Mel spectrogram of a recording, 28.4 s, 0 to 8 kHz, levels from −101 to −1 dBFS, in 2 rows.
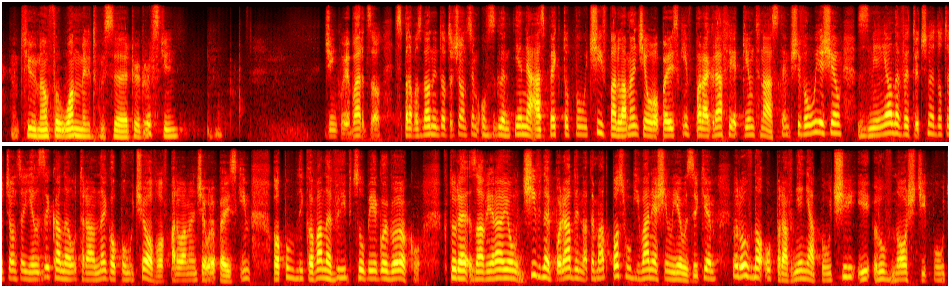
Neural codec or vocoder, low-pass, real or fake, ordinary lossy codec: codec, 16 kHz, 0.5 kbps, X-Codec, HuBERT features, trained on LibriSpeech; 7.2 kHz; fake; none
